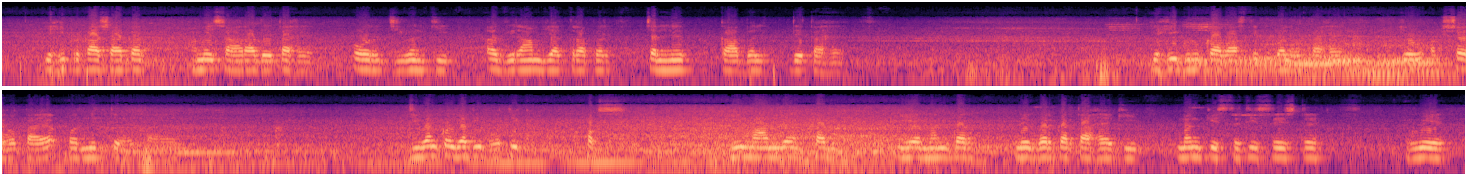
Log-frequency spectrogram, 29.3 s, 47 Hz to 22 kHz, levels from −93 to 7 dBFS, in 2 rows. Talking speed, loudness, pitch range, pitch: 110 wpm, -14 LUFS, 150-165 Hz, 160 Hz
